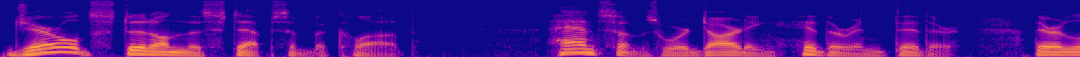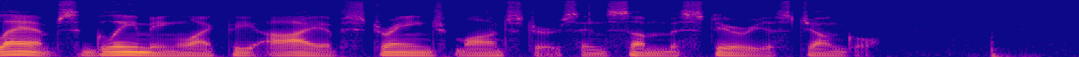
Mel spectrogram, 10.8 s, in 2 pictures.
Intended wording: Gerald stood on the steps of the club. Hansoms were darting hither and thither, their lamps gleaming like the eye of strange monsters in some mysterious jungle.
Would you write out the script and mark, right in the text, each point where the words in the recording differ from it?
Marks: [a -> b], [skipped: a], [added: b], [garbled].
Gerald stood on the steps of the club. Hansoms were darting hither and thither, their lamps gleaming like the eye of strange monsters in some mysterious jungle.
